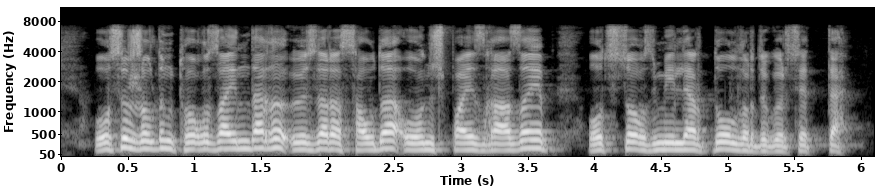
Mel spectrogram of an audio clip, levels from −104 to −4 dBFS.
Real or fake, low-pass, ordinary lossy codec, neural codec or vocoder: real; 7.2 kHz; none; none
